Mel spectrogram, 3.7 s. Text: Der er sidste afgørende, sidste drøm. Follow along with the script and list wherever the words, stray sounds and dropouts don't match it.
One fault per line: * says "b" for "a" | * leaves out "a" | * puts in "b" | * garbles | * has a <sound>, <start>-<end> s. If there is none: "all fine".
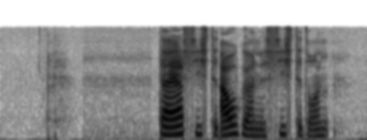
all fine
